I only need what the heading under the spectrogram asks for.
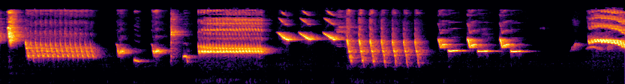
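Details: Asian pied starling singing a varied medley: long buzzy trills, a loud nasal drawn-out note, sliding whistles, rapid clicking rattles, and clear descending whistles before a harsh final call.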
